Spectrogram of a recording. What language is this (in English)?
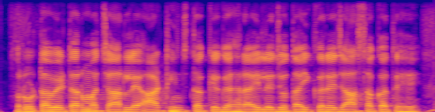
Chhattisgarhi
